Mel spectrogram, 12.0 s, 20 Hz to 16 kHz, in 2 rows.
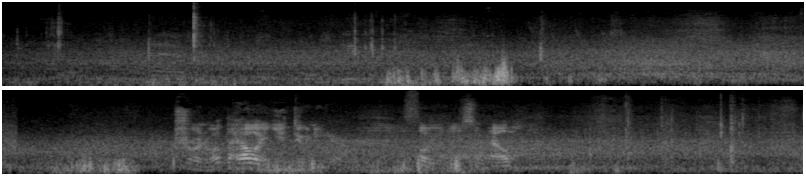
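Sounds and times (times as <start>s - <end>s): wind noise on microphone: 2.5s - 12.0s.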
